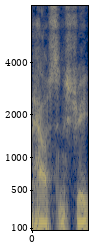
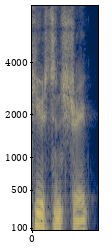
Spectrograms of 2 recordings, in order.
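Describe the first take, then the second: First: Houston is pronounced the way it is in New York. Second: Houston is pronounced the way it is in Texas. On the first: "It's only New York where they pronounce that" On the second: "it being Texas and all"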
